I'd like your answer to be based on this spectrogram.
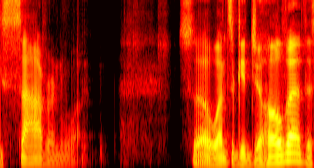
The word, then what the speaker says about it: Jehovah: Y-A-H-W-E-H. And then later, vowels were added to that name. So now it's pronounced Jehovah.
